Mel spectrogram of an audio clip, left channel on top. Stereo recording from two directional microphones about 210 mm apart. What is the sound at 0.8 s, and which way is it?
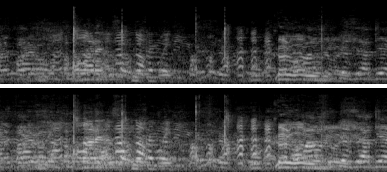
Speech, 50° left (ahead or behind).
